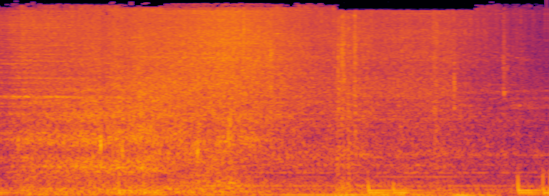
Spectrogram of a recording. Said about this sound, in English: A gray saloon car pulls up at the hospital. Marcus drives the car carefully into a parking space.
